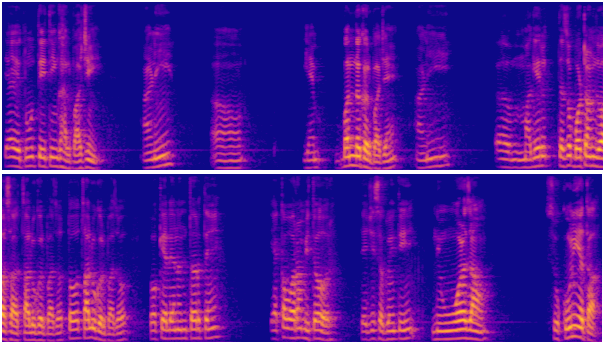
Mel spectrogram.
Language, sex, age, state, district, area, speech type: Goan Konkani, male, 45-60, Goa, Canacona, rural, spontaneous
